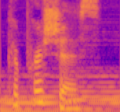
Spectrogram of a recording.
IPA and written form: kəˈprɪʃəs (Capricious)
